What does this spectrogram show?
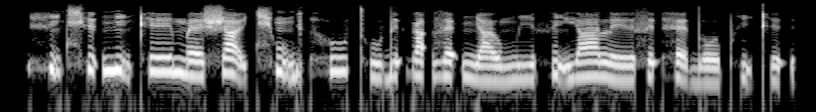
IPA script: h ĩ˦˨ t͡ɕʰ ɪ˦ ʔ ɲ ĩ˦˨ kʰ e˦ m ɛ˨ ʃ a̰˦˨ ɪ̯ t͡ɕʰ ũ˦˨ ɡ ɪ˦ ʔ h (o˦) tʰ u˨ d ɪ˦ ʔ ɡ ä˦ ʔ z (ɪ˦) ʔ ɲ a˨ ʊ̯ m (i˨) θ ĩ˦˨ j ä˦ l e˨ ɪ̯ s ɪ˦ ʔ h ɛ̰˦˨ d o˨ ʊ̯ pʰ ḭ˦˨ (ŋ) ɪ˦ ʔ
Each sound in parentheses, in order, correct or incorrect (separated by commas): incorrect, incorrect, correct, incorrect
